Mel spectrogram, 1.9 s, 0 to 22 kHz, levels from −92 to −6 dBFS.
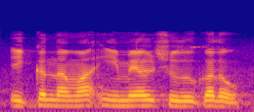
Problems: constant background noise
